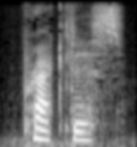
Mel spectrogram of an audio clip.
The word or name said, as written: practice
